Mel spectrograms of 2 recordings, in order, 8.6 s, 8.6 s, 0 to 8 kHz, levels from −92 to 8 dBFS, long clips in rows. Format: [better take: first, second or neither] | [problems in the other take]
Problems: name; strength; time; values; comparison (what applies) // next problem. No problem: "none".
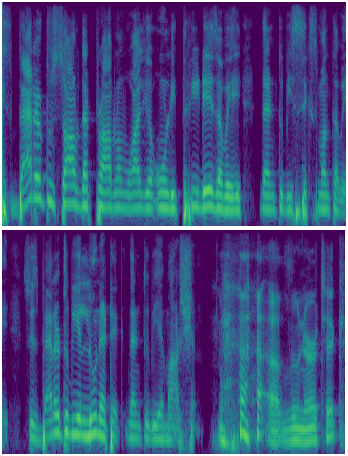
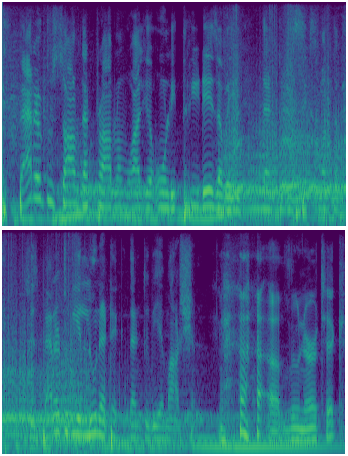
first | background sound (Engine starting / Car); 2 dB below the speech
